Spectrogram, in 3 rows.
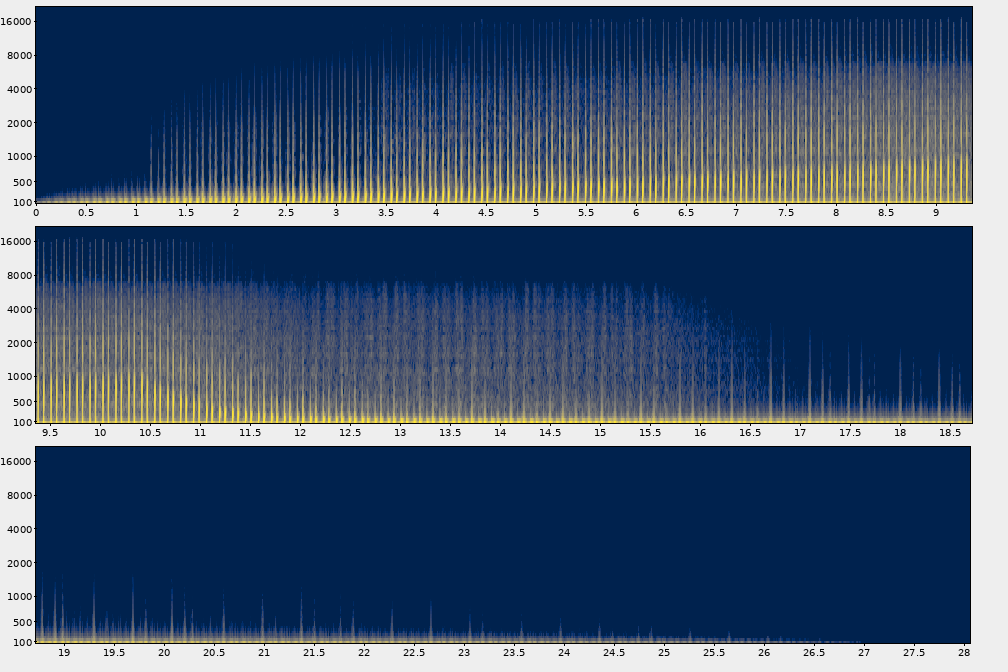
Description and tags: Black Hawk helicopter flying over city buildings.
Sound was synthesised with Logic's ES2 synth.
